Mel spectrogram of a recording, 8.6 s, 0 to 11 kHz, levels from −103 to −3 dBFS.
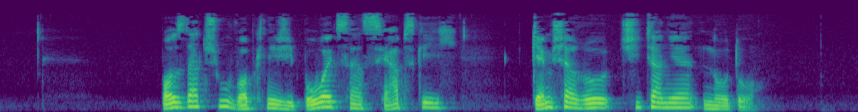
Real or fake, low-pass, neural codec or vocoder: real; 7.2 kHz; none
